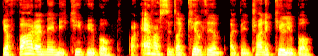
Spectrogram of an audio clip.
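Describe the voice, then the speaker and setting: A man's voice: medium pitch, lively intonation, normal speed, close to an everyday voice. Villain: man voicing a cruel mother, menacing, gloating, swooping intonation. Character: cruel murderous mother, cold and taunting.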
